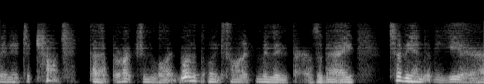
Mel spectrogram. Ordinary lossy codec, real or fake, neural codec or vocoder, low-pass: Opus, 64 kbps; fake; codec, 44.1 kHz, 0.9 kbps, DAC; 7.2 kHz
